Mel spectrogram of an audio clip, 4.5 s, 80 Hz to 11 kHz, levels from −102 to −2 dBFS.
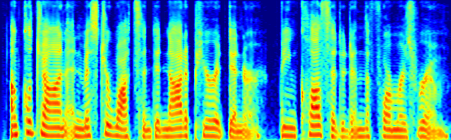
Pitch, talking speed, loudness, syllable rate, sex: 180 Hz, 215 wpm, -20 LUFS, 5.4 syllables/s, female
